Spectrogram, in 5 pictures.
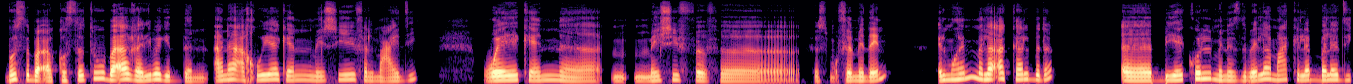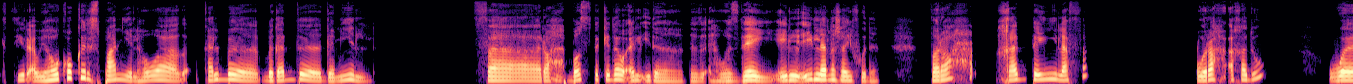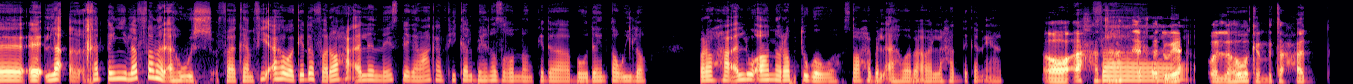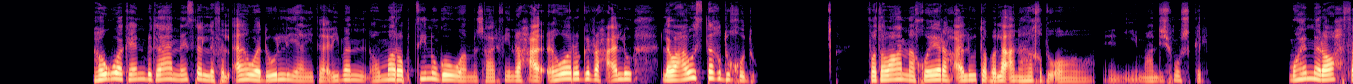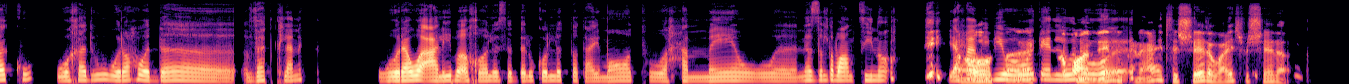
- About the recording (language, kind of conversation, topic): Arabic, podcast, كان عندك حيوان أليف قبل كده؟ احكيلي حكاية حصلت بينك وبينه؟
- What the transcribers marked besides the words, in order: tsk; in English: "vet clinic"; chuckle; chuckle; tapping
